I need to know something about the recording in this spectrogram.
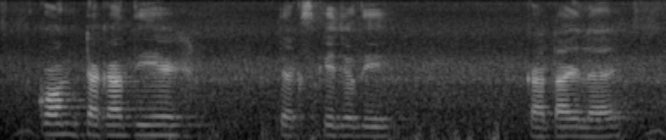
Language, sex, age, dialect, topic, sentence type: Bengali, male, 18-24, Jharkhandi, banking, statement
